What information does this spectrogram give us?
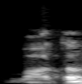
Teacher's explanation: O sea, las dos son nasales, pero agudas. Aguda, corresponde a la segunda.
